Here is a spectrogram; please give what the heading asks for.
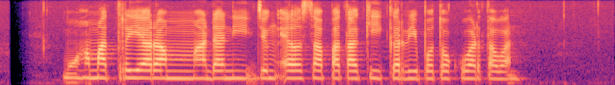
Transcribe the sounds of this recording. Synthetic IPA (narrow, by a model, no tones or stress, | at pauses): muɦamat̪riaɾamːadanid͡ʒɨŋɛ̰lsapat̪akikɨrdipɔt̪ɔkuwart̪awan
